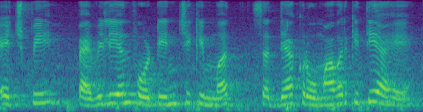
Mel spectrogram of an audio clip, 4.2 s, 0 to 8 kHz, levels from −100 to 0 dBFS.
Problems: constant background noise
